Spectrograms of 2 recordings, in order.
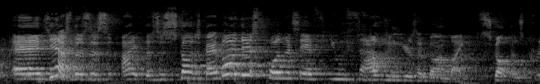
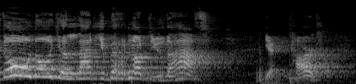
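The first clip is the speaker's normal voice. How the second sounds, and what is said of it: Thick put-on Scottish accent. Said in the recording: “Let's put him as Scottish. I can do a thick Scottish accent for sure ... It's a lot of fun doing a Scottish accent.”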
